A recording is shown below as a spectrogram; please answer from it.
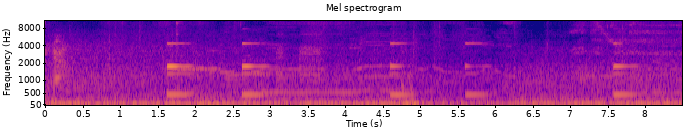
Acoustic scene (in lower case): car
